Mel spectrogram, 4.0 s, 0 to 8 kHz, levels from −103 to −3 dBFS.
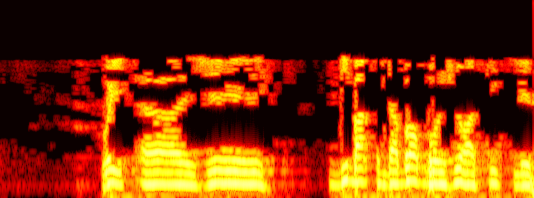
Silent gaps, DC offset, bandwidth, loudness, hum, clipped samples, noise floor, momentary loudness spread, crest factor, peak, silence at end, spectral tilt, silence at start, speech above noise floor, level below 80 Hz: none; under 0.1%; 3.7 kHz; -17 LUFS; none; under 0.1%; -71 dBFS; 6 LU; 18 dB; 0 dBFS; 0 s; -12.5 dB/octave; 0.75 s; 55 dB; -44 dBFS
